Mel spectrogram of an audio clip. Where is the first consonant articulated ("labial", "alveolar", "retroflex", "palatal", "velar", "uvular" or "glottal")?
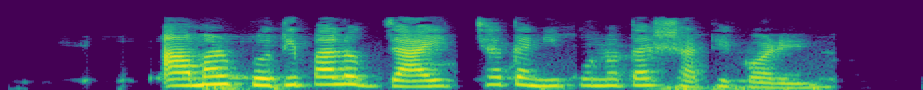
labial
